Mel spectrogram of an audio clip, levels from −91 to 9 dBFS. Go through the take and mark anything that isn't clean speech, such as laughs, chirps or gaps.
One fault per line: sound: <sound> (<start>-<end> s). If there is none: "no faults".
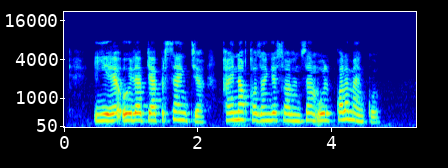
no faults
